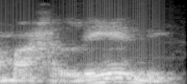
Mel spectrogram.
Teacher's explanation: se você pegar Marlene, a sílaba tônica é o lê, né? Marlene é uma palavra paroxítona.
